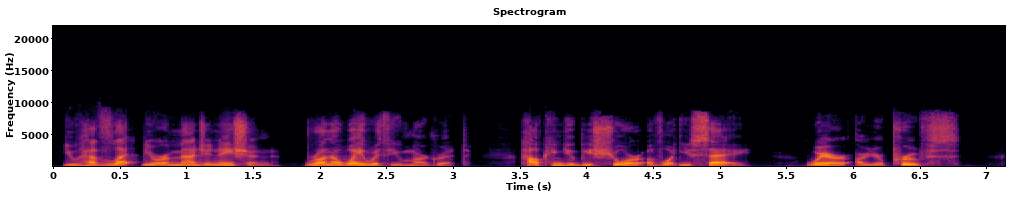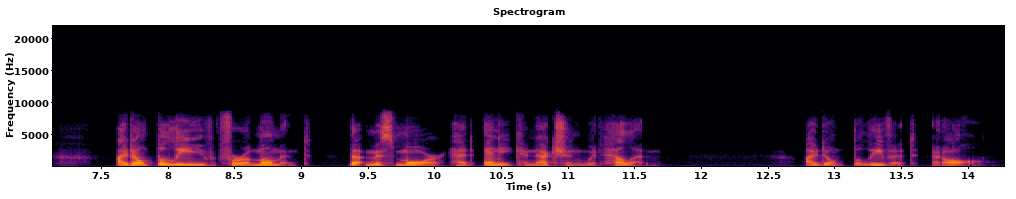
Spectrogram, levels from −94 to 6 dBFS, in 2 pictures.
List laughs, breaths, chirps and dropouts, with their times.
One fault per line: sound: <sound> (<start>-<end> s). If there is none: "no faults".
no faults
